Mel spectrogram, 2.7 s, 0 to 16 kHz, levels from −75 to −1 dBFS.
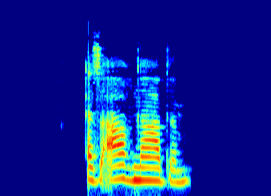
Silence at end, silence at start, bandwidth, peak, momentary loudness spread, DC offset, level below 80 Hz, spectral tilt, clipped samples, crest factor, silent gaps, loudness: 0.85 s; 0.85 s; 9.2 kHz; 0 dBFS; 14 LU; under 0.1%; -64 dBFS; -5 dB/octave; under 0.1%; 18 dB; none; -16 LUFS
